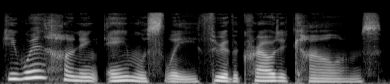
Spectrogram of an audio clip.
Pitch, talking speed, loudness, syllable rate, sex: 170 Hz, 125 wpm, -17 LUFS, 3.5 syllables/s, female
